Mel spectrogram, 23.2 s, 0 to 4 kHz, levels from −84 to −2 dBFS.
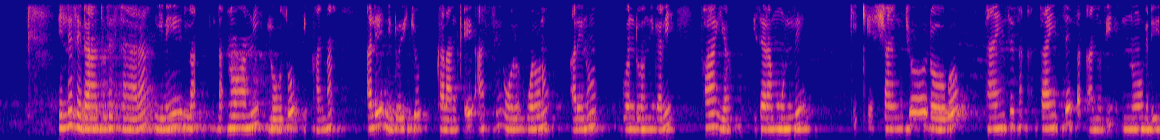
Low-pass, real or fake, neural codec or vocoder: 3.6 kHz; real; none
